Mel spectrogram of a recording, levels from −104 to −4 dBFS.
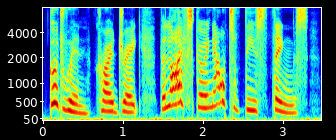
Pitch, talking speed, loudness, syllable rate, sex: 290 Hz, 175 wpm, -17 LUFS, 4.8 syllables/s, female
